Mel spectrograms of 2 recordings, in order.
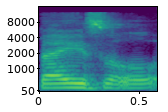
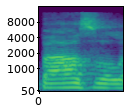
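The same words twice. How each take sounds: First: It is said with an American pronunciation. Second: It is said with a British pronunciation. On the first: The speaker calls it wrong. "instead of" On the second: The speaker calls it right. "or basil"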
